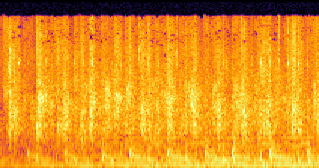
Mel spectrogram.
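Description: Sustained applause from an audience of Utdanningsforbundet representatives from all of Trøndelag county at a film screening, a dense steady wash of many hands clapping at an even loudness for several seconds, with a faint murmur of voices underneath.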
